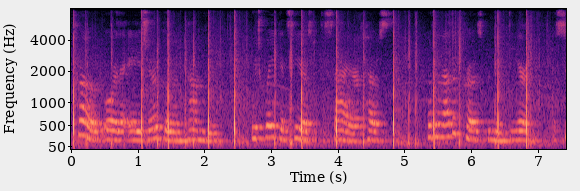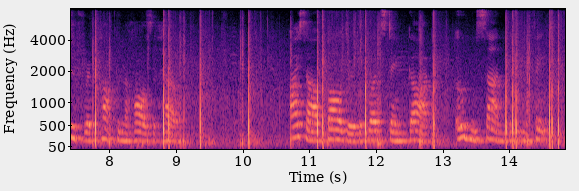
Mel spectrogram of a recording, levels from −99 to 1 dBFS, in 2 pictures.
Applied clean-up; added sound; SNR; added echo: none; Fireworks; 0 dB; reverberation time 0.6 s.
